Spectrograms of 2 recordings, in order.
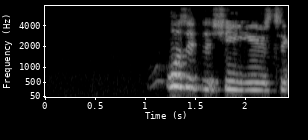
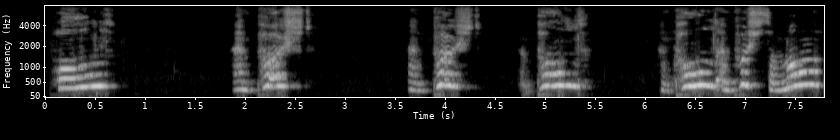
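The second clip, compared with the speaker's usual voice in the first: louder, higher, heaving; straining effort; 6 semitones higher, 8 dB louder than usual. A narrator's reading. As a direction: push and pull with effort. Straining tug.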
